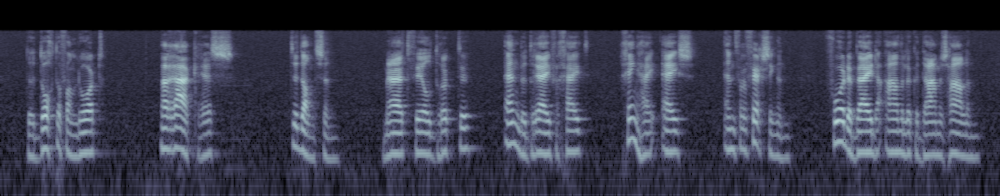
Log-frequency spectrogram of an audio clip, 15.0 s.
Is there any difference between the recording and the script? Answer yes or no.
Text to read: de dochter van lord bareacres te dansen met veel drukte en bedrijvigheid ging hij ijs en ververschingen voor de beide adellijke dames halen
no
